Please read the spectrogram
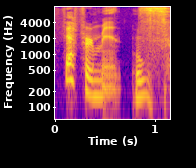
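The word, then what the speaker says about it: Pfefferminz: may know grant that the German word for peppermint is feints feints starts with a P right as in German and and for the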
